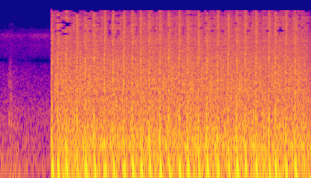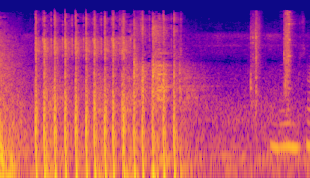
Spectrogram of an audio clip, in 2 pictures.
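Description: Rapid automatic gunfire in PUBG Mobile, a long sustained burst followed by a shorter, sharply spaced volley of shots, loud and close.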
